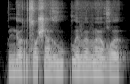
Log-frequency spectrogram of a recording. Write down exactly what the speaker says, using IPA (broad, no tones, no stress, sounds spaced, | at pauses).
nʲ ɔ r z ɔ ʃ ã ɣ u kʷ ɛ β œ β œ̃ ʁʷ ə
